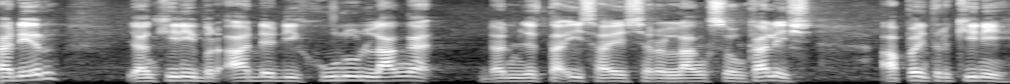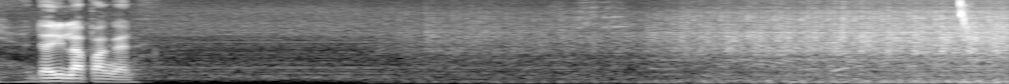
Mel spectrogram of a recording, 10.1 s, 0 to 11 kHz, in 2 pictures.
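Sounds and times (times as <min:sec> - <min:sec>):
vehicle engine idling: 0:06.9 - 0:10.0
street noise: 0:07.0 - 0:10.0.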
